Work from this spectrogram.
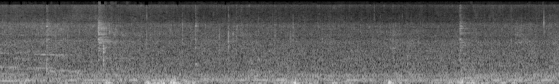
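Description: Onions frying in a hot pan for chicken adobo, a loud continuous sizzle with occasional stirring knocks and scrapes against the pan.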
